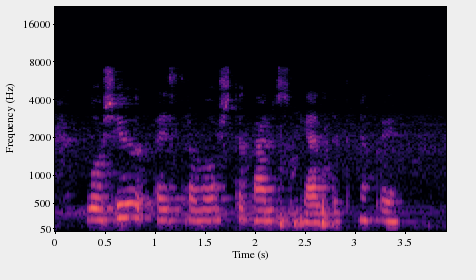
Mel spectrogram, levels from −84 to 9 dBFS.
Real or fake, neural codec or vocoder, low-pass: real; none; 7.2 kHz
